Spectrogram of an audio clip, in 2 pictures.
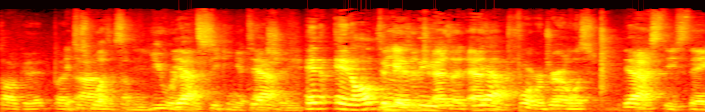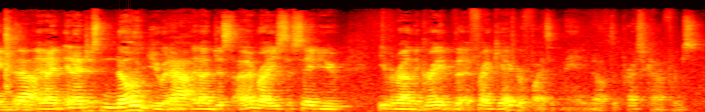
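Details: Adult man, conversational speech; stuttering.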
